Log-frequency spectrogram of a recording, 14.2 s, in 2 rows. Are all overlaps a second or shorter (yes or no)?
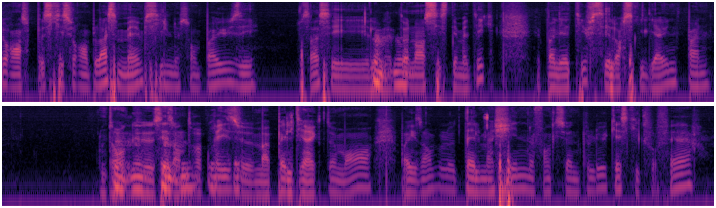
no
